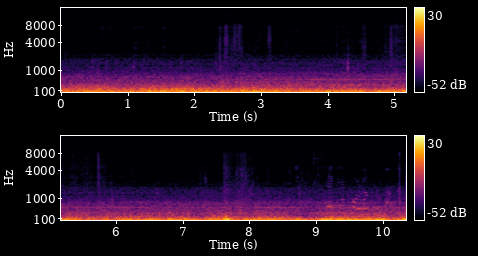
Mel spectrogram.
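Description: Cabin noise of a moving car: a steady low rumble of engine and tyres on the road, with a few light knocks from bumps, the sharpest about three-quarters of the way through.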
